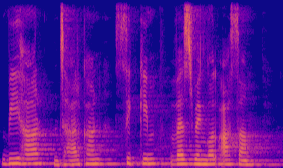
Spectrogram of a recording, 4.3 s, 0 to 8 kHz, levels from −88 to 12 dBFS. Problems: background sounds at intervals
